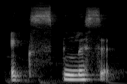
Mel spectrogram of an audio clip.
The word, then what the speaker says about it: explicit: There's a really tricky consonant cluster in there. Explicit. Explicit. So the stress there is on the second syllable, but all of the vowel sounds are short.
